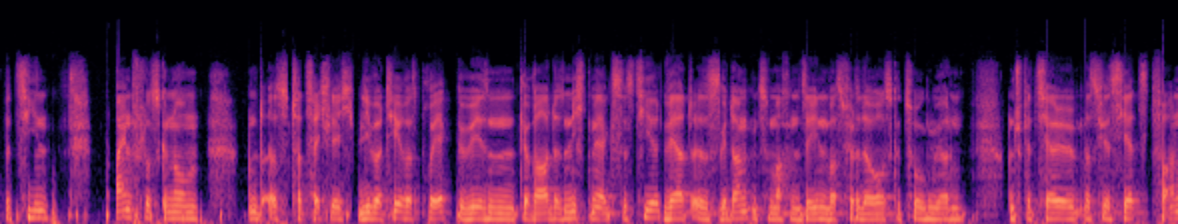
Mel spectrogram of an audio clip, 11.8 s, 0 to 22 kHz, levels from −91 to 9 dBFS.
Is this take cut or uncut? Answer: cut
